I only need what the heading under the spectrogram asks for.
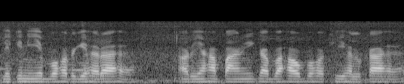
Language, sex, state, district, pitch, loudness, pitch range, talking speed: Hindi, male, Madhya Pradesh, Katni, 125 Hz, -18 LUFS, 125-130 Hz, 205 wpm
